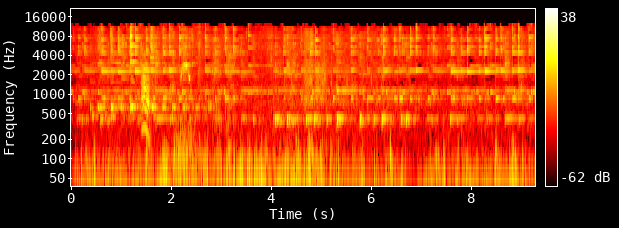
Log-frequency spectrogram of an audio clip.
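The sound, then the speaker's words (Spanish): Bells worn by a herd of firefighting goats in the Madrid mountains jangle and tinkle continuously, an irregular clanking of many small bells throughout. “una sonrisa se nos dibuja, recordando el tilín de los encerros de las cabras bomberas de José Antonio”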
